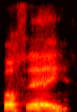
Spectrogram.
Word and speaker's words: Buffet: Songbook from Verve Records, Norman Grand and Bernard Buffet on Art USA. I almost said Bernard Buffet. It's Buffet.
